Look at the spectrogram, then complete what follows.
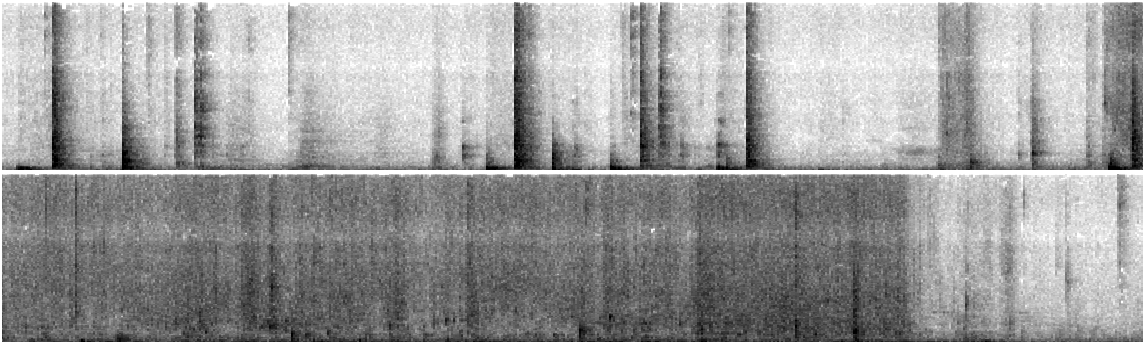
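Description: Several sharp knocks of a wooden rolling pin and dough against a stone rolling board. About eight seconds in, steady running water starts and goes on for about seven seconds before stopping.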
